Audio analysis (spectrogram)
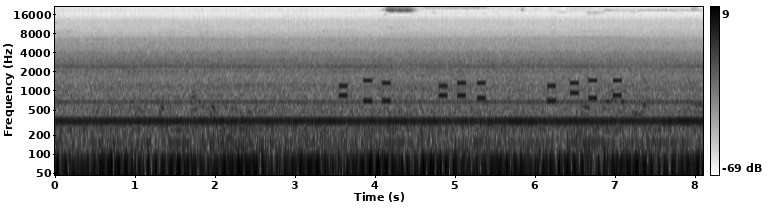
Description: DTMF, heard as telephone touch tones, dialled by hand, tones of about 110 ms, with street noise. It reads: 732 785 1069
